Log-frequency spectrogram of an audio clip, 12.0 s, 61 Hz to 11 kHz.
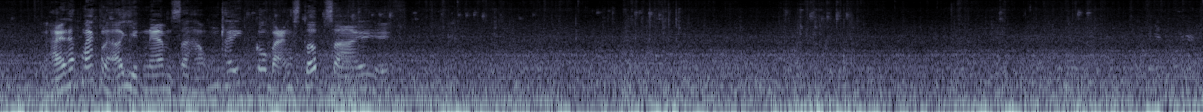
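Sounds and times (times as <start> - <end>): car driving road noise: 0.0 - 12.0
car engine: 0.0 - 12.0.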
